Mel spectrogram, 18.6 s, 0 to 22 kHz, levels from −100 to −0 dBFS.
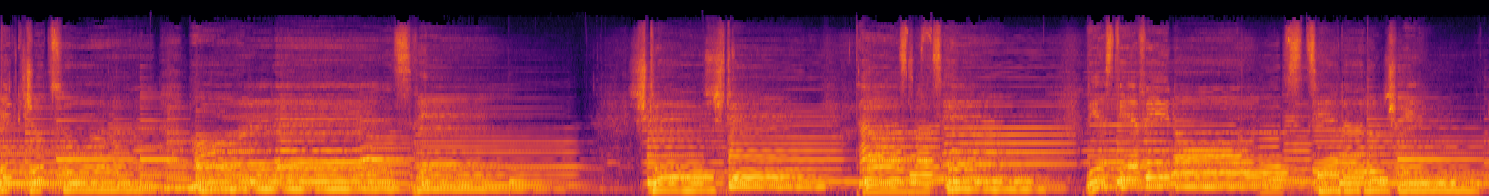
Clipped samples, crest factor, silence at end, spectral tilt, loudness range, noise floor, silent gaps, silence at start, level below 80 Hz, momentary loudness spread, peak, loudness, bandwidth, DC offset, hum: under 0.1%; 14 dB; 0 s; -5.5 dB/octave; 4 LU; -42 dBFS; none; 0 s; -44 dBFS; 8 LU; -6 dBFS; -20 LUFS; 15.5 kHz; under 0.1%; none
